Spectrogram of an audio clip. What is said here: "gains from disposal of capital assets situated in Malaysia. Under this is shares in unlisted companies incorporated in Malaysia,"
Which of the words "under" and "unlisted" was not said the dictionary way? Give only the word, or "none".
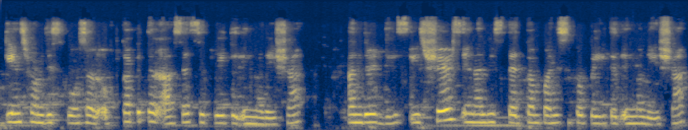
unlisted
